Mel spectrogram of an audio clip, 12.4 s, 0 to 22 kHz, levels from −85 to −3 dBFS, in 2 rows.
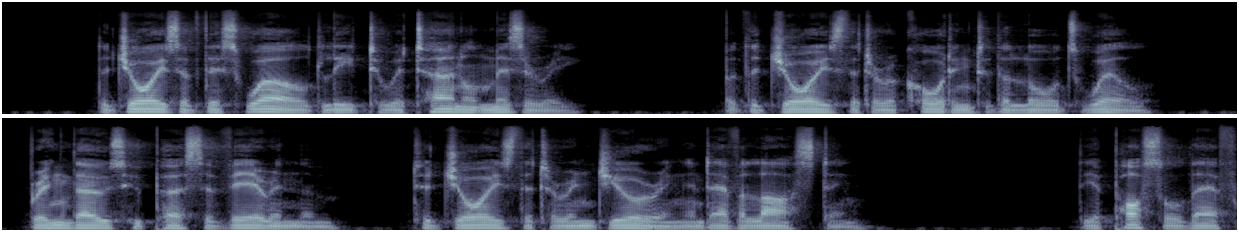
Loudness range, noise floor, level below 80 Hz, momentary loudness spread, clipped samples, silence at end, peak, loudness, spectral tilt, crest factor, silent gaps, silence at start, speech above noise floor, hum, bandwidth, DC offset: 3 LU; -71 dBFS; -48 dBFS; 14 LU; under 0.1%; 0 s; -8 dBFS; -29 LUFS; -3.5 dB/octave; 24 dB; none; 0.5 s; 41 dB; none; 16.5 kHz; under 0.1%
